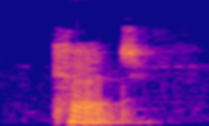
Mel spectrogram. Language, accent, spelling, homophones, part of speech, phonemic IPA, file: English, Southern England, Kurt, curt, proper noun, /kɜːt/, LL-Q1860 (eng)-Kurt.wav
- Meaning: A male given name from the Germanic languages borrowed from German, a contracted form of Konrad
